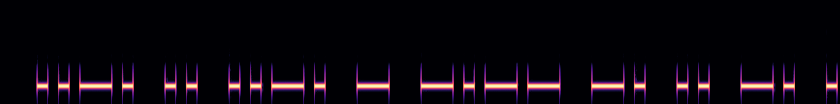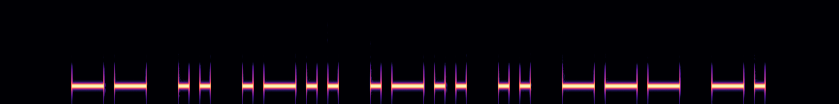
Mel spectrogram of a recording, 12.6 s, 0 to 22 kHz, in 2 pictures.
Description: Morse code, heard as a keyed tone, about 15 wpm, 700 Hz. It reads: FIFTYNINE MILLION
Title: A Sound Of Thunder 15wpm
